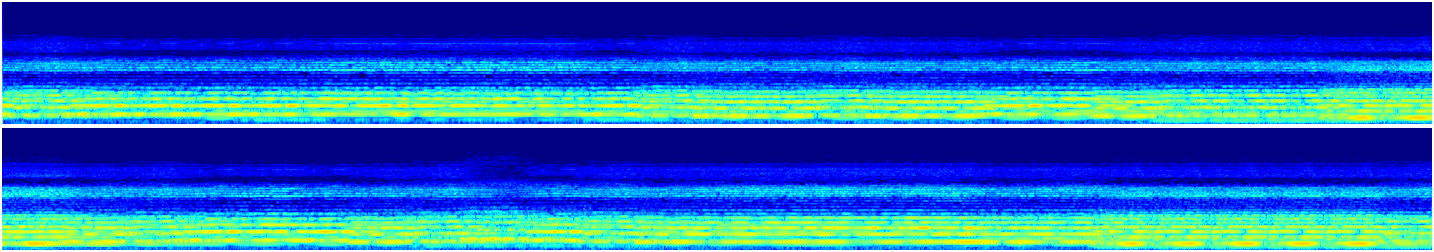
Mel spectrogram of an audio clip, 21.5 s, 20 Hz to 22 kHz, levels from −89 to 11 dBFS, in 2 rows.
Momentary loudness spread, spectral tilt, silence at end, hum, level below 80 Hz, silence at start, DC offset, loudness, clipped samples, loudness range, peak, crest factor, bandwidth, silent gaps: 4 LU; -8 dB/octave; 0 s; none; -68 dBFS; 0 s; under 0.1%; -28 LUFS; under 0.1%; 2 LU; -14 dBFS; 14 dB; 8 kHz; none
